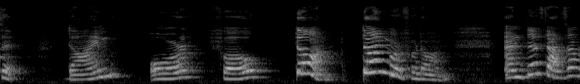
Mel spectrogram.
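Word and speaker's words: Dimorphodon: that i'm going to tell you how to pronounce it dime or faux tone timer photon and this answer was a tiny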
